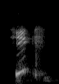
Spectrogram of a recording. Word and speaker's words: hic: Esne insula hic? Here, hic? With a long I is hic, here. Hic with a short I means like this one or this man or this thing that's masculine.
